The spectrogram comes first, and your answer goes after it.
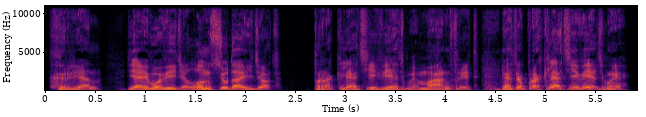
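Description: A man voicing Hegel, an anxious, violent-tempered grave robber who snarls and shouts in an audiobook. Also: medium pitch, lively intonation, normal speed, creaky, breathy edge, full character voice. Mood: frantic.

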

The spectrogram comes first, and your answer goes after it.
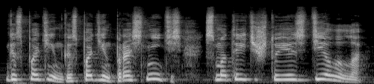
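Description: A man voicing an excitable young servant woman who talks high and breathless. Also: very slow, husky, faint music behind, heavily acted. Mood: excited. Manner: high, breathless, earnest pleading.

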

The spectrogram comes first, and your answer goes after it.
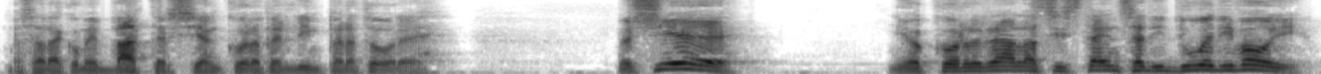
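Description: A man voicing a proud, embittered old male cavalry general who blusters and speaks dogmatically, in a husky voice. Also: extremely low pitch, moderate pace, heavily acted. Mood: indignant.

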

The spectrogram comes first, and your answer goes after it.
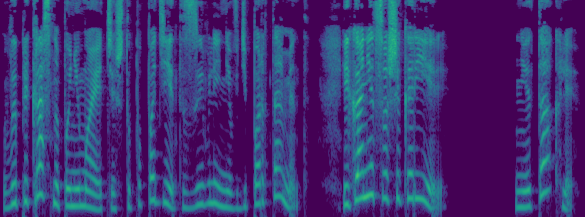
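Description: A cold male interrogator who presses his accusations slowly and insinuatingly, as a woman reads him in an audiobook. The voice sits a little high and dry, close to the mic. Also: animated, warm tone, no echo. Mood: accusing.

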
